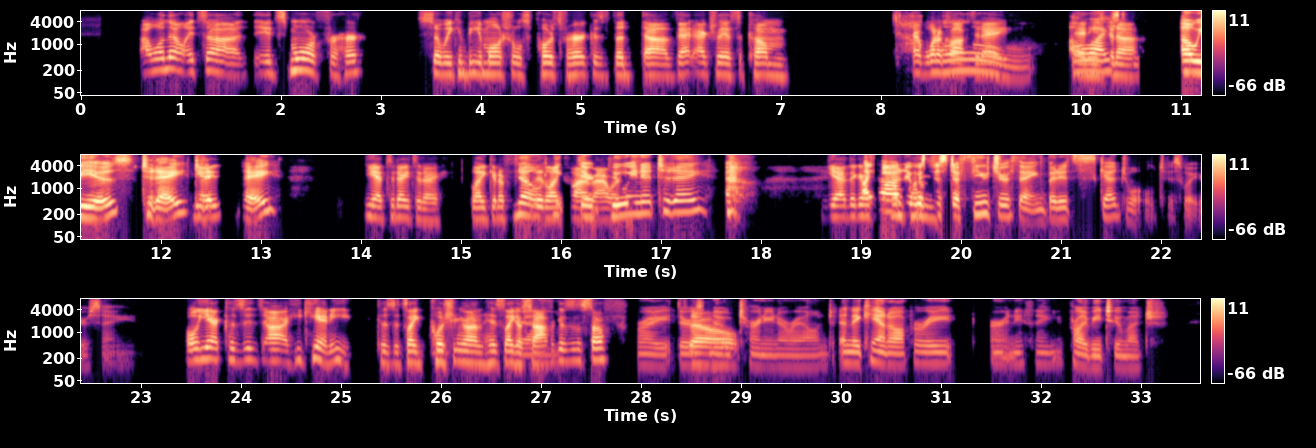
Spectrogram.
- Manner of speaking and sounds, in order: surprised: "Oh"; tapping; chuckle; other background noise
- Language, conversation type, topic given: English, unstructured, How has a small piece of everyday technology strengthened your connections lately?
